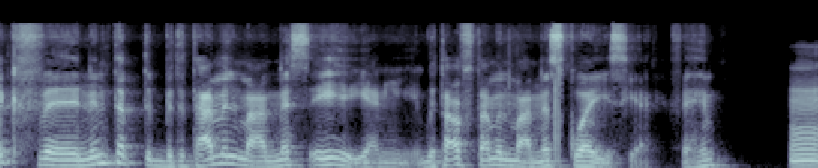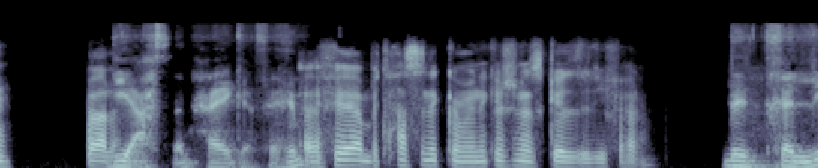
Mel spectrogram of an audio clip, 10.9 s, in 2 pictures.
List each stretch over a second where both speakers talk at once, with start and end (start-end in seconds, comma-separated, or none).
none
